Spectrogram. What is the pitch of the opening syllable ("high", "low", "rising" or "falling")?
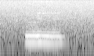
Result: low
